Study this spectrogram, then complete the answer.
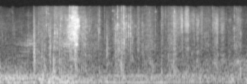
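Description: Hands and boots scrape and knock on rock while climbing.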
